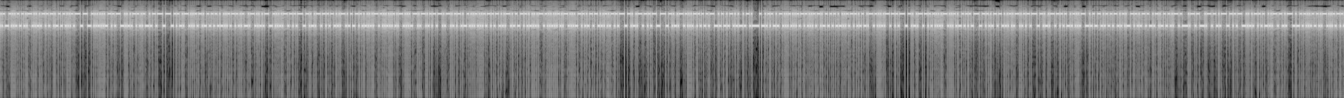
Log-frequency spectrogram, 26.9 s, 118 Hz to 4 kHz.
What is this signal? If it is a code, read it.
RTTY, about 45.45 baud. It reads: BRIEF HISTORY OF BATTLESHIPS BEFORE THE NEW JERSEY USS NEW JERSEY AND THE OTHER IOWA-CLASS SHIPS WERE THE RESULT AND THE CROWNING ACHIEVEMENT OF CENTURIES
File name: fsk850 / battleshipnj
